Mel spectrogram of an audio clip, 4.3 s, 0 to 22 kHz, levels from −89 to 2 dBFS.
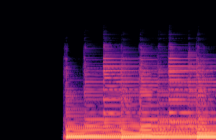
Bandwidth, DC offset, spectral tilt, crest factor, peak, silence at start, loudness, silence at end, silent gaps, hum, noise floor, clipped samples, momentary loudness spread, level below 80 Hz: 5.8 kHz; under 0.1%; -9 dB/octave; 12 dB; -2 dBFS; 1.25 s; -14 LUFS; 0 s; none; none; under -90 dBFS; under 0.1%; 3 LU; -38 dBFS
